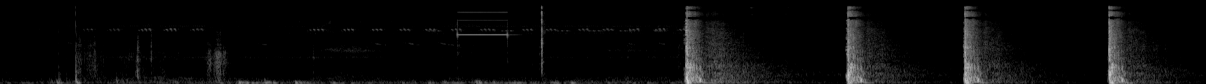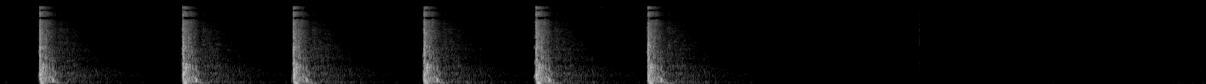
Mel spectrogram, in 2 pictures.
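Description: A shot-timer start beep, then ten single shots from a Troy P7A1 AR-15 pistol in 5.56, fired at a slow steady pace of about one every second and a bit, each a sharp crack with a short fading tail. Insects buzz steadily before the shooting starts.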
